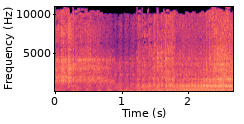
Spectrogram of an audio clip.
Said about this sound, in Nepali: मैले जस्तो royal Enfield bullet bike चढ्नु पर्यो नि। ए सागर, तिमी यहाँ पो? आज बुलेट चढाएर मलाई घुमाउन लाने भने हैन? ओ साच्ची हो त, आज तिम्रै पालो हो नि। Okay, let's move.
